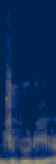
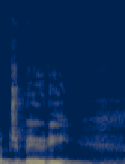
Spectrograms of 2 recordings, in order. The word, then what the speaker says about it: Djibouti: from called and uh it starts with a D, but the uh the D silent. It's fun to say also Djibouti. People say it like that, too. kind of you get booty, you know, all kinds of sayings and stuff.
